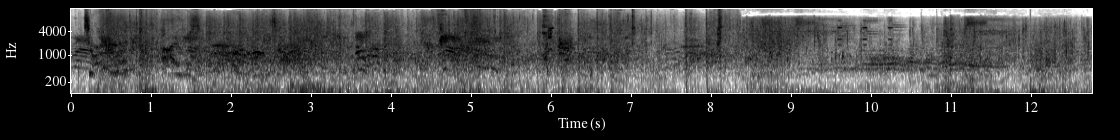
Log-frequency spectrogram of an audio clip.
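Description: Rapid gunfire blasts over and over.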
